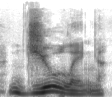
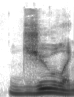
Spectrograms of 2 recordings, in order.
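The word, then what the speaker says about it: JUULing: Jeweling. Jeweling. It's spelled J U L I N G.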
